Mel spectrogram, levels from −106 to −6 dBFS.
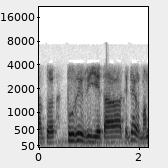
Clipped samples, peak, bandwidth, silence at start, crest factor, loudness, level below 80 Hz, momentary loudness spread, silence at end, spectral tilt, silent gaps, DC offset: under 0.1%; -4 dBFS; 4.3 kHz; 0 s; 12 dB; -18 LUFS; -56 dBFS; 7 LU; 0 s; -8 dB/octave; none; under 0.1%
